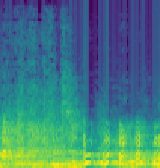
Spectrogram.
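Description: People laughing, with a quick run of four or five short rising laughs in the second half.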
